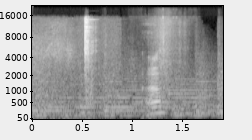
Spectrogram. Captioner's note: sound of magnet ductaped to a mirror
